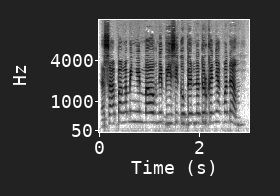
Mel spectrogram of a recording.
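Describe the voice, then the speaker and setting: Deferential aide, shrill, extremely high, very bright, eager, radio drama. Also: female voice, little pitch movement, a little fast, no echo, clean studio sound. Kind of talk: Ilocano radio drama acting.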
